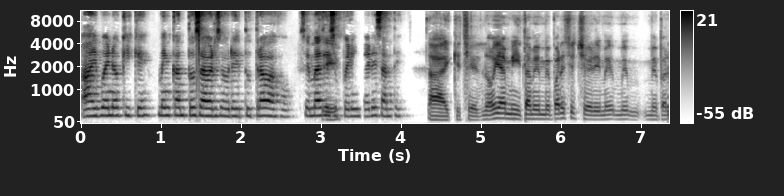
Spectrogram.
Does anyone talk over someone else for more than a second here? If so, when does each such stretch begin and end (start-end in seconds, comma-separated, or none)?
none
